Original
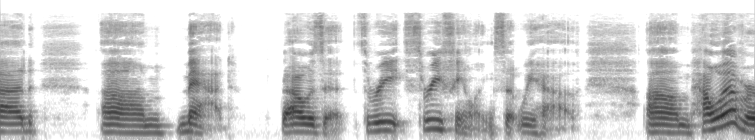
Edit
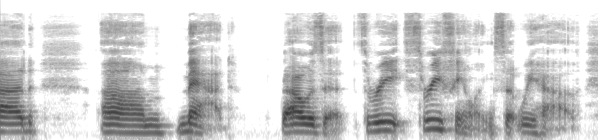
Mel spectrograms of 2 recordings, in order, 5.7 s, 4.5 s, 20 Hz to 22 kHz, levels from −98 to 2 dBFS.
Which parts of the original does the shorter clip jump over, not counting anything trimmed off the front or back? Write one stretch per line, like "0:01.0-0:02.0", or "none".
none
